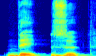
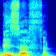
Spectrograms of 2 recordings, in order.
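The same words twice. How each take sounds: First: The noun is said with the changed plural sound. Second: The noun is said with the singular sound. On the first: The speaker calls it right. "if you want to talk about more than one, then the sound changes completely" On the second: The speaker calls it wrong. "and not"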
